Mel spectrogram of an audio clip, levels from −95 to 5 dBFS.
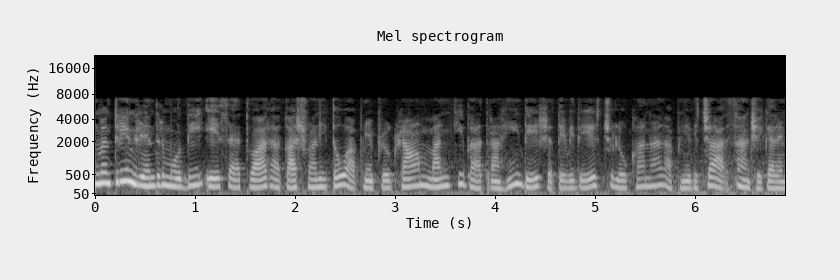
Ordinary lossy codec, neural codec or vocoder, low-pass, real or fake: none; codec, 16 kHz in and 24 kHz out, 2.2 kbps, FireRedTTS-2 codec; 7.2 kHz; fake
